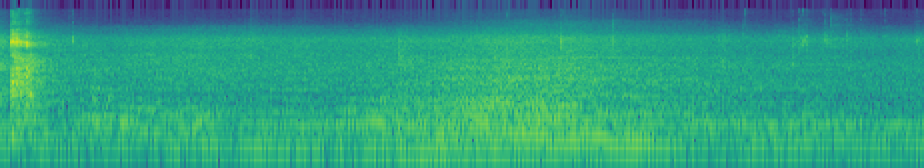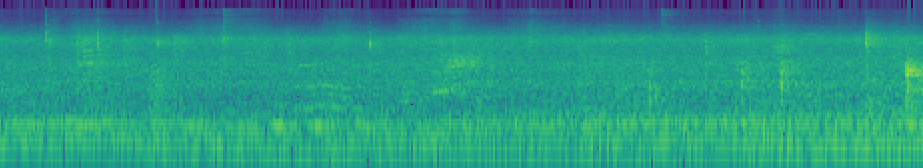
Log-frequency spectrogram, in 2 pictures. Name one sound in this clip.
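A young boy chews and slurps food.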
